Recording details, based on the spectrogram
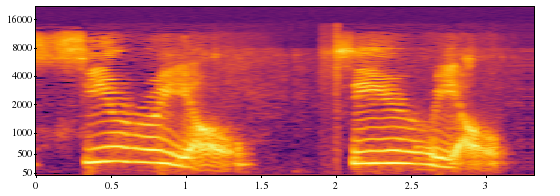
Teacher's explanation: La R no es así tan marcada como nosotros a veces lo hacemos en Spanish.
